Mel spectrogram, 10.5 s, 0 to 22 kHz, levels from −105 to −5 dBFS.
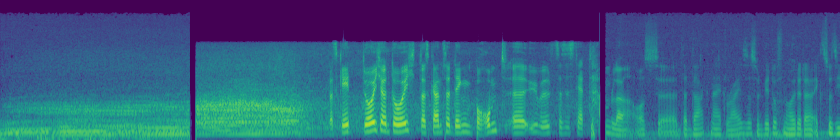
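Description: At 2.37 s the sound drops out for 80 ms. It returns dull, with nothing above 7 kHz and a faint new noise floor. Loudness barely changes. Full clarity returns at 7.57 s. The likely cause is an input switched to a poorer device.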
